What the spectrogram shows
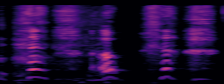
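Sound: voice imitating gasping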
